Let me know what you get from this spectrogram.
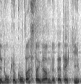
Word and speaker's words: Tataki: Euh, tataki. Voilà, trois syllabes, Tataki, c'est, on va dire, la chaîne jeune de la radio-télévision suisse.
